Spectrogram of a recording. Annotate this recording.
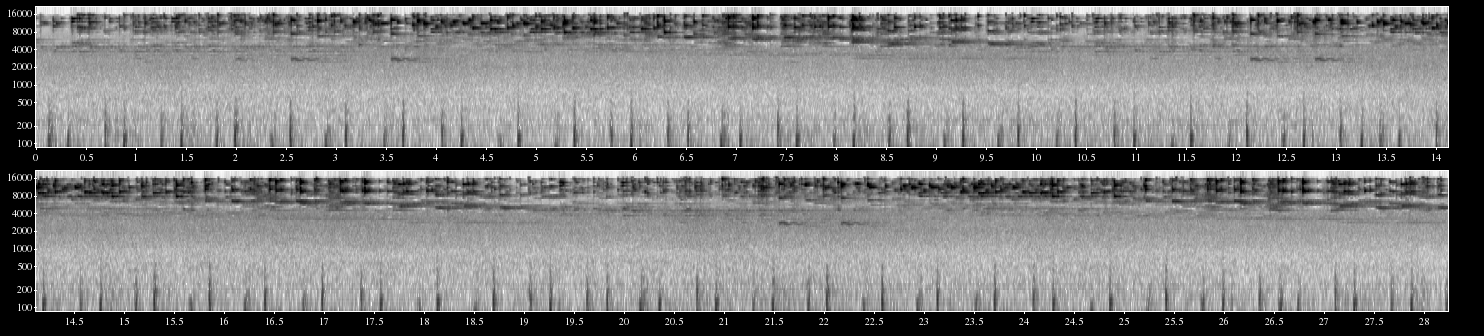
Skyrim Healing
Made for "Skyrim IRL" from Cyberkineticfilms. This is the main healing sound from Skyrim. Mixed from other sounds, it closely resembles the sound of the spell in the Game
dovah, dovahkiin, dragon, elder, IRL, mage, magic, scrolls, skyrim, spell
